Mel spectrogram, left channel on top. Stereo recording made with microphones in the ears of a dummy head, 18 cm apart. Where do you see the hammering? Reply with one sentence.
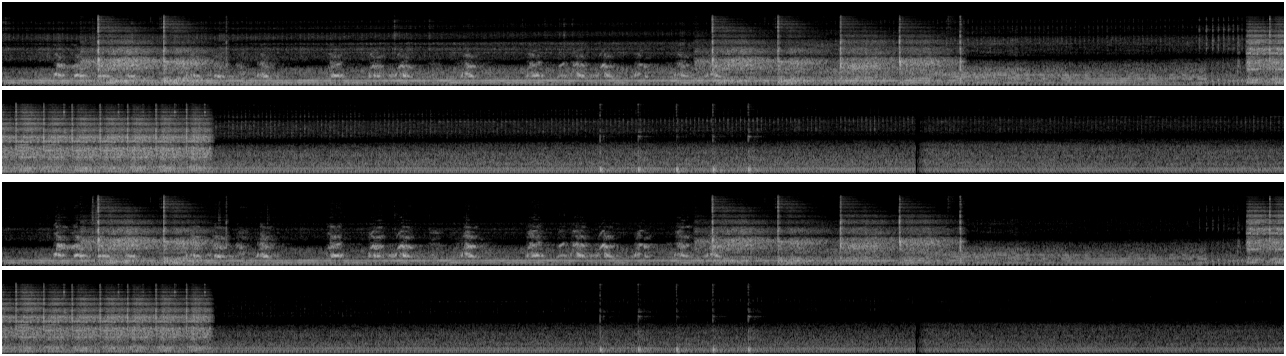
You can hear the hammering in the centre.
